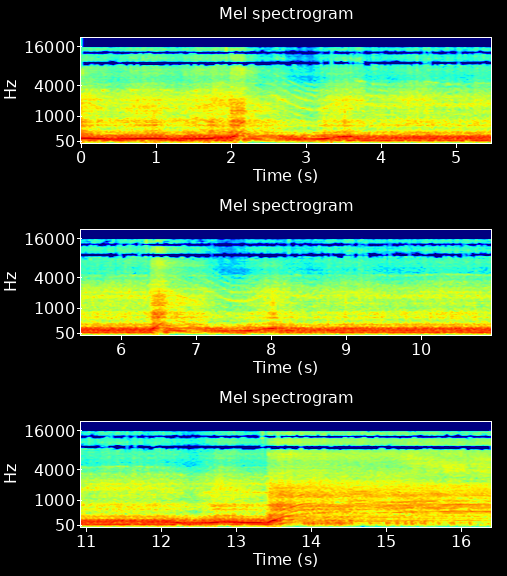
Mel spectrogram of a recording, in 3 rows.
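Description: Supercharged V8 of a Holden VF Commodore running loud at idle, blipped three times with short rising-and-falling revs. About thirteen seconds in it revs up hard and holds high revs as the rear tyres spin up into a smoking burnout.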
